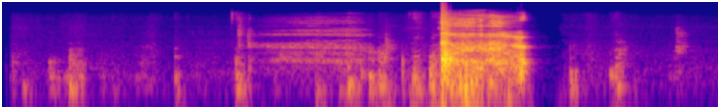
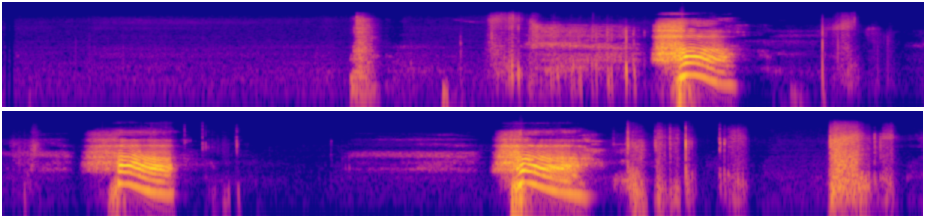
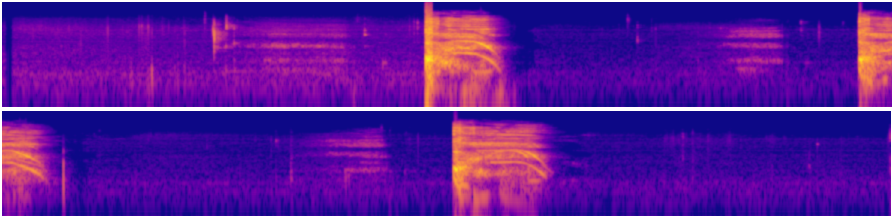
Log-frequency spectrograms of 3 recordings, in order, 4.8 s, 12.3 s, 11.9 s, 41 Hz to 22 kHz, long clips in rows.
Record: {"cough_length": "4.8 s", "cough_amplitude": 32768, "cough_signal_mean_std_ratio": 0.26, "exhalation_length": "12.3 s", "exhalation_amplitude": 30112, "exhalation_signal_mean_std_ratio": 0.3, "three_cough_length": "11.9 s", "three_cough_amplitude": 32768, "three_cough_signal_mean_std_ratio": 0.22, "survey_phase": "beta (2021-08-13 to 2022-03-07)", "age": "45-64", "gender": "Female", "wearing_mask": "No", "symptom_cough_any": true, "symptom_runny_or_blocked_nose": true, "symptom_shortness_of_breath": true, "symptom_sore_throat": true, "symptom_fatigue": true, "symptom_onset": "3 days", "smoker_status": "Never smoked", "respiratory_condition_asthma": false, "respiratory_condition_other": false, "recruitment_source": "Test and Trace", "submission_delay": "1 day", "covid_test_result": "Negative", "covid_test_method": "ePCR"}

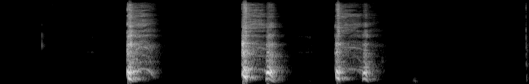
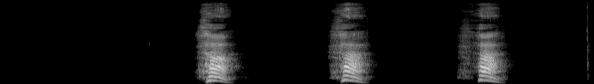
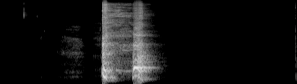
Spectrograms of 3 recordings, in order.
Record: {"three_cough_length": "5.3 s", "three_cough_amplitude": 32768, "three_cough_signal_mean_std_ratio": 0.26, "exhalation_length": "5.9 s", "exhalation_amplitude": 32767, "exhalation_signal_mean_std_ratio": 0.24, "cough_length": "3.0 s", "cough_amplitude": 32768, "cough_signal_mean_std_ratio": 0.28, "survey_phase": "beta (2021-08-13 to 2022-03-07)", "age": "65+", "gender": "Male", "wearing_mask": "No", "symptom_none": true, "smoker_status": "Never smoked", "respiratory_condition_asthma": false, "respiratory_condition_other": true, "recruitment_source": "REACT", "submission_delay": "0 days", "covid_test_result": "Negative", "covid_test_method": "RT-qPCR", "influenza_a_test_result": "Negative", "influenza_b_test_result": "Negative"}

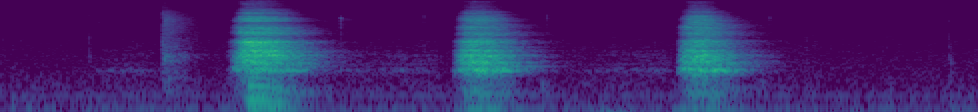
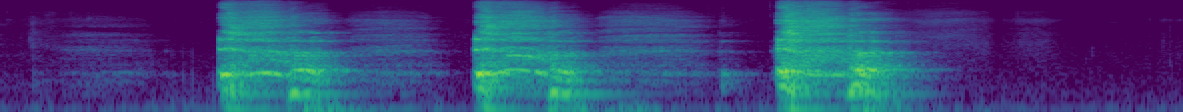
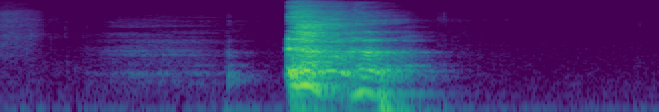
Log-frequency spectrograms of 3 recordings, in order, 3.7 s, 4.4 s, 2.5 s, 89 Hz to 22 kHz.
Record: {"exhalation_length": "3.7 s", "exhalation_amplitude": 2390, "exhalation_signal_mean_std_ratio": 0.33, "three_cough_length": "4.4 s", "three_cough_amplitude": 7435, "three_cough_signal_mean_std_ratio": 0.44, "cough_length": "2.5 s", "cough_amplitude": 10021, "cough_signal_mean_std_ratio": 0.3, "survey_phase": "alpha (2021-03-01 to 2021-08-12)", "age": "45-64", "gender": "Female", "wearing_mask": "No", "symptom_none": true, "smoker_status": "Never smoked", "respiratory_condition_asthma": false, "respiratory_condition_other": false, "recruitment_source": "REACT", "submission_delay": "1 day", "covid_test_result": "Negative", "covid_test_method": "RT-qPCR"}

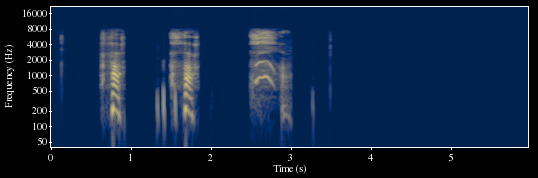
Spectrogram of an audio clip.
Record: {"exhalation_length": "6.0 s", "exhalation_amplitude": 27666, "exhalation_signal_mean_std_ratio": 0.21, "survey_phase": "beta (2021-08-13 to 2022-03-07)", "age": "45-64", "gender": "Female", "wearing_mask": "No", "symptom_cough_any": true, "symptom_new_continuous_cough": true, "symptom_sore_throat": true, "symptom_abdominal_pain": true, "symptom_headache": true, "symptom_onset": "4 days", "smoker_status": "Never smoked", "respiratory_condition_asthma": false, "respiratory_condition_other": false, "recruitment_source": "Test and Trace", "submission_delay": "1 day", "covid_test_result": "Positive", "covid_test_method": "RT-qPCR"}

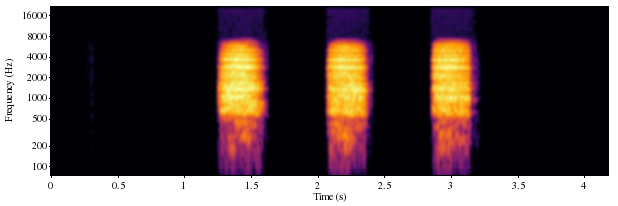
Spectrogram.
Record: {"exhalation_length": "4.2 s", "exhalation_amplitude": 1988, "exhalation_signal_mean_std_ratio": 0.36, "survey_phase": "beta (2021-08-13 to 2022-03-07)", "age": "18-44", "gender": "Female", "wearing_mask": "No", "symptom_cough_any": true, "symptom_runny_or_blocked_nose": true, "symptom_shortness_of_breath": true, "symptom_fatigue": true, "symptom_headache": true, "symptom_change_to_sense_of_smell_or_taste": true, "symptom_loss_of_taste": true, "symptom_onset": "6 days", "smoker_status": "Ex-smoker", "respiratory_condition_asthma": false, "respiratory_condition_other": false, "recruitment_source": "Test and Trace", "submission_delay": "2 days", "covid_test_result": "Positive", "covid_test_method": "RT-qPCR"}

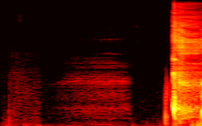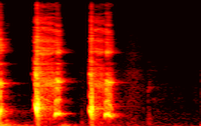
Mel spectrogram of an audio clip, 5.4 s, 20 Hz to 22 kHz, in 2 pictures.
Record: {"three_cough_length": "5.4 s", "three_cough_amplitude": 32768, "three_cough_signal_mean_std_ratio": 0.23, "survey_phase": "beta (2021-08-13 to 2022-03-07)", "age": "45-64", "gender": "Female", "wearing_mask": "No", "symptom_cough_any": true, "symptom_fatigue": true, "symptom_fever_high_temperature": true, "symptom_loss_of_taste": true, "symptom_onset": "6 days", "smoker_status": "Ex-smoker", "respiratory_condition_asthma": false, "respiratory_condition_other": false, "recruitment_source": "Test and Trace", "submission_delay": "2 days", "covid_test_result": "Positive", "covid_test_method": "RT-qPCR", "covid_ct_value": 17.6, "covid_ct_gene": "ORF1ab gene", "covid_ct_mean": 18.2, "covid_viral_load": "1100000 copies/ml", "covid_viral_load_category": "High viral load (>1M copies/ml)"}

